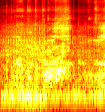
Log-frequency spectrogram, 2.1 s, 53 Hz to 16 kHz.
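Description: Kawasaki Ninja 150 single-cylinder two-stroke engine idling steadily while its KIPS power-valve setting is adjusted by hand, the idle being tuned to its highest point to find the right valve position.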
